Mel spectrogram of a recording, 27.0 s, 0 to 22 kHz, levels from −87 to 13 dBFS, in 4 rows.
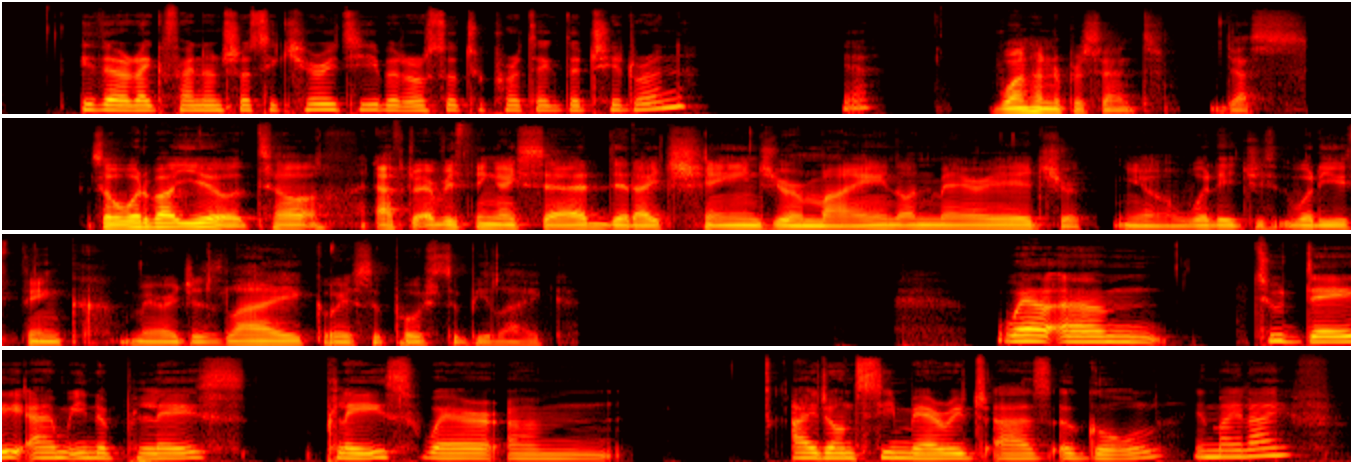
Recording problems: none

